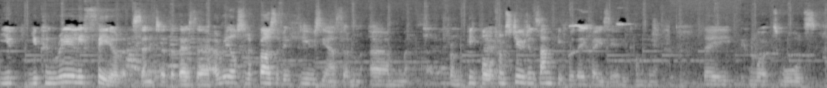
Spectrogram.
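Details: Adult speaker; normal speech.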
